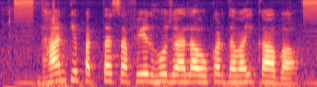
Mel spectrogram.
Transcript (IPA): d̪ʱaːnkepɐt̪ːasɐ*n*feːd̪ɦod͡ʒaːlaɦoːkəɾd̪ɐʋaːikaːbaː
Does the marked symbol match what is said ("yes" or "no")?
no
